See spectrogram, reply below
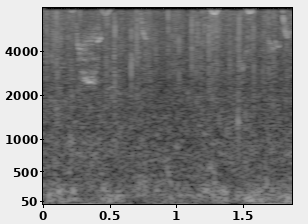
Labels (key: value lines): label: biophony, dolphin
recorder: SoundTrap 500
